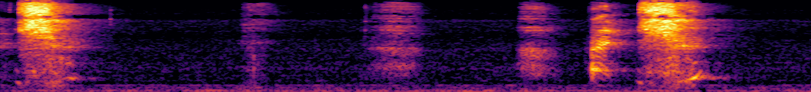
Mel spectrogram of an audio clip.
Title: Sniffly sneezing fit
